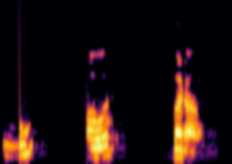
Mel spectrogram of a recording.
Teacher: दांत से हमारे कोई भी स्वर नहीं बोले जाते। और ओष्ठ से हमारे बोले जाते हैं उ और बड़ा ऊ।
